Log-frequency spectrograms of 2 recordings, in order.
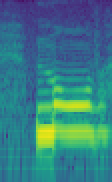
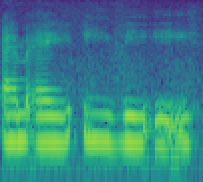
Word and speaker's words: Maeve: These are from Maeve. Wait, I've said this wrong before because it's an Irish name. How do you say M-A-E-V-E?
